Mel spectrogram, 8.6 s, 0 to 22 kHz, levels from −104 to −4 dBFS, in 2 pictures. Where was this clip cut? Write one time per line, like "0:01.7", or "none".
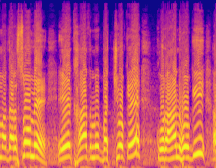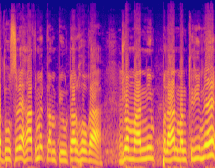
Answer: none

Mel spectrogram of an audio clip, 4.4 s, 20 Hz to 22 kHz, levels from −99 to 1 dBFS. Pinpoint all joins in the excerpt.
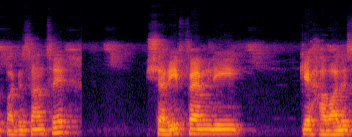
0:01.0

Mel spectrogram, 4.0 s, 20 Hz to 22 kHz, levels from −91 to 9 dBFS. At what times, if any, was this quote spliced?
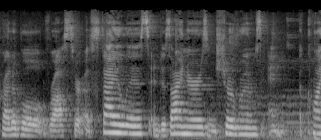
none

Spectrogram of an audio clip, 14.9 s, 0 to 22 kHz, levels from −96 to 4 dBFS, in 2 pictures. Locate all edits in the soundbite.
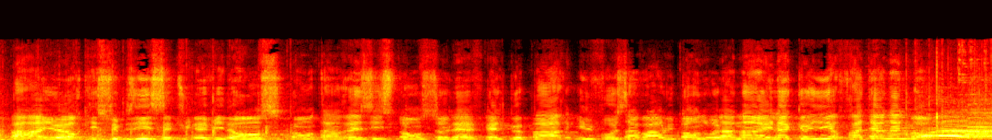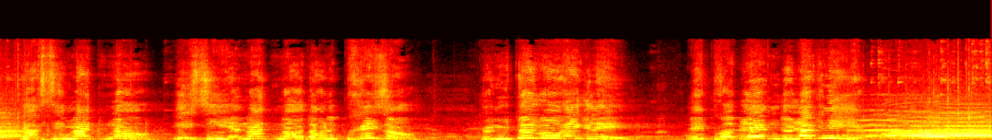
0:02.2
0:07.5
0:13.9

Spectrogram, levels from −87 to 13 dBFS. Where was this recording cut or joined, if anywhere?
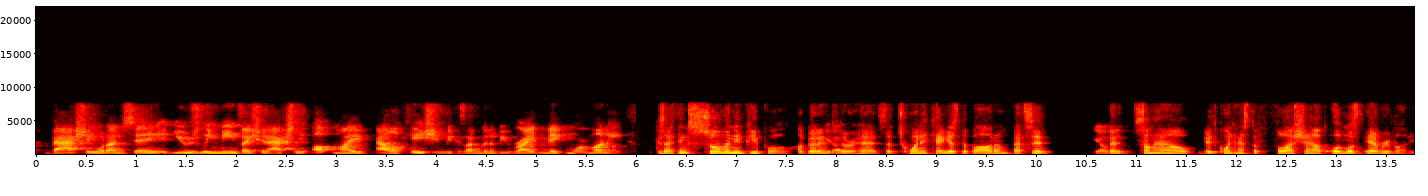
0:06.0

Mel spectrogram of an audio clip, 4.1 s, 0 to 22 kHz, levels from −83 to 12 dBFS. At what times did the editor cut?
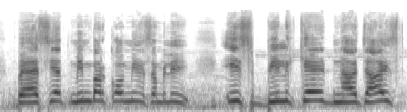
none

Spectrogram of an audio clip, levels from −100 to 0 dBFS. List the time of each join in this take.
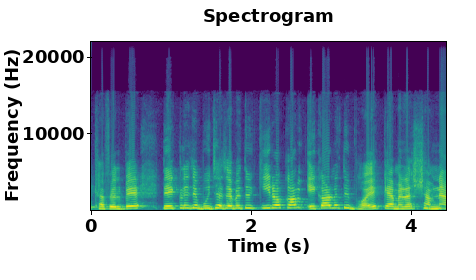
none

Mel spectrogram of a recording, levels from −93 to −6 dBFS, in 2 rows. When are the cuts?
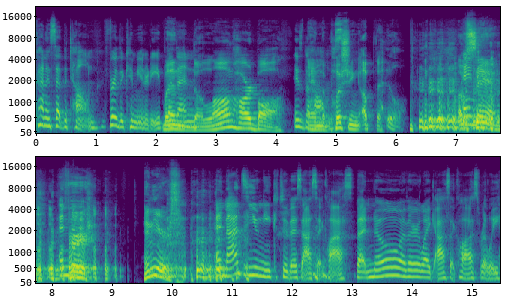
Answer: none

